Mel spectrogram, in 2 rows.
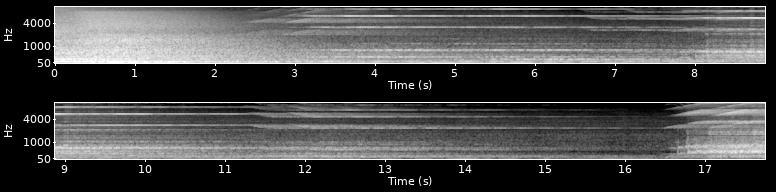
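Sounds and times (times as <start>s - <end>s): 
noise with Ultraverb reverb: 0.0s - 5.2s.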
